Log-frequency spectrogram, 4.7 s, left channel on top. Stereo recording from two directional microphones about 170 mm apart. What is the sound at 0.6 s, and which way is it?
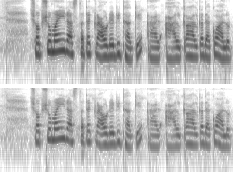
Speech, 35° left (ahead or behind).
